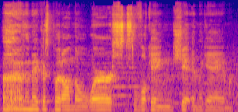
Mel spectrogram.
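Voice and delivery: ordinary talk, nothing marked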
